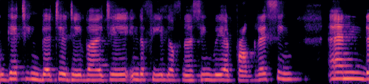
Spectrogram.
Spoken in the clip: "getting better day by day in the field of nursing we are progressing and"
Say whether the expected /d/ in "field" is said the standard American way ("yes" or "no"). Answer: yes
